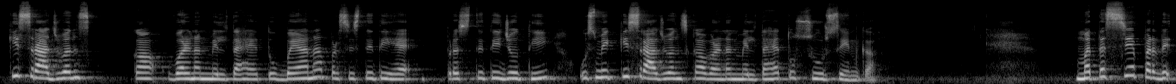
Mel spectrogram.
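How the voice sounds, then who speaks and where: A young woman teacher working quickly through exam questions, asking each question and then giving the answer. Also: high-pitched, darkish tone. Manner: fast, brisk question-and-answer delivery. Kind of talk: exam-prep quiz lesson.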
